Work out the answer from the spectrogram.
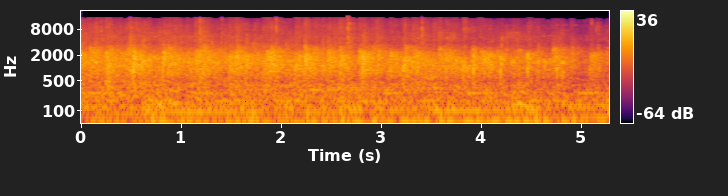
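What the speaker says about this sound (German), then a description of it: "Einen Applaus für die beiden." Studio audience at a German food-challenge game show applauding two contestants, a dense, steady wash of clapping that carries on for several seconds.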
